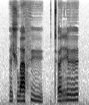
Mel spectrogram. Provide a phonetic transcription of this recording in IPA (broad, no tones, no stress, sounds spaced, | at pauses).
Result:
ʏ ʃ w a f y | tʼ œ r ʏ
